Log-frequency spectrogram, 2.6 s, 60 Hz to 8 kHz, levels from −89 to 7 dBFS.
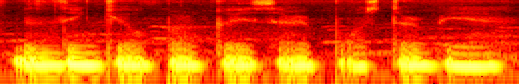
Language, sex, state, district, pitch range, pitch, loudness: Hindi, female, Arunachal Pradesh, Papum Pare, 180-200 Hz, 190 Hz, -14 LUFS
